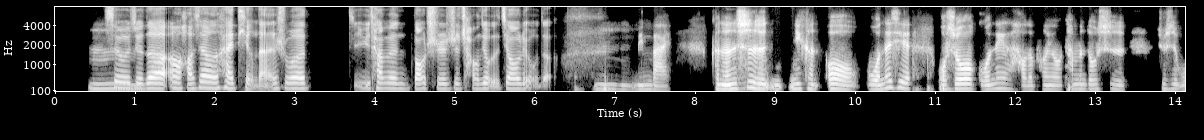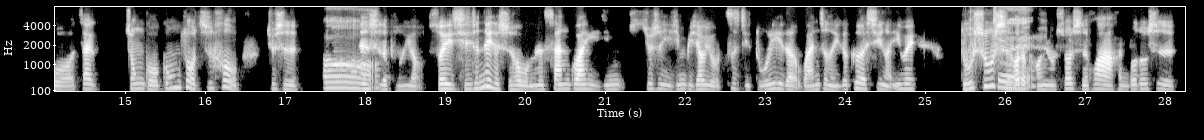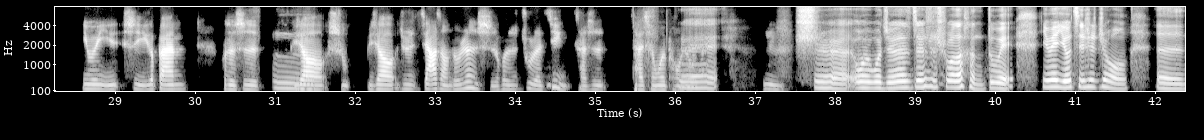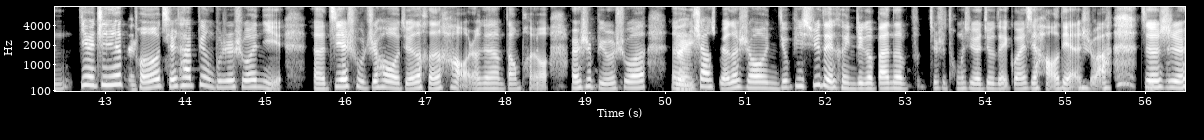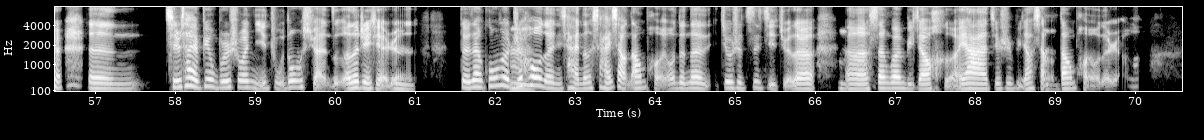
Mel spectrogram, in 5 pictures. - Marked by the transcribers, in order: "着" said as "之"; tapping; laughing while speaking: "吧？ 就是"
- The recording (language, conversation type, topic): Chinese, unstructured, 朋友之间如何保持长久的友谊？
